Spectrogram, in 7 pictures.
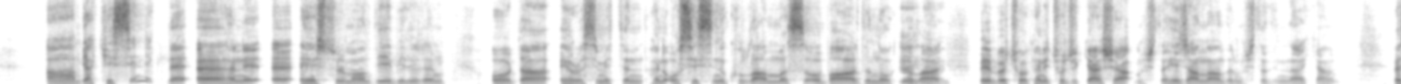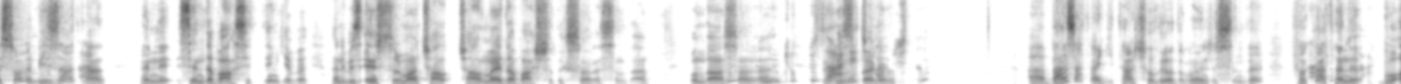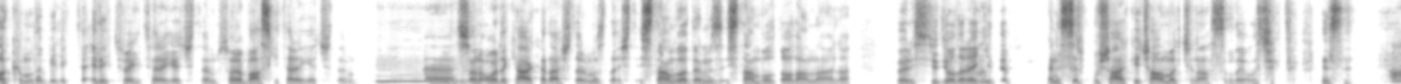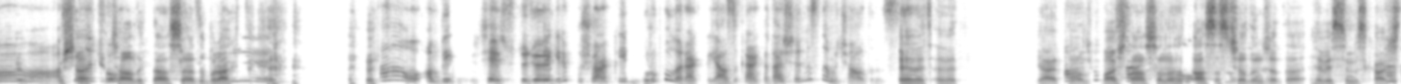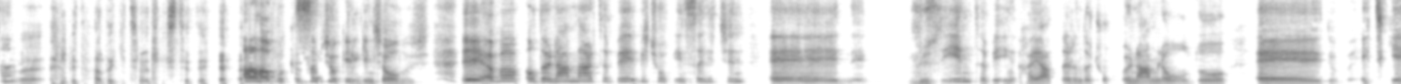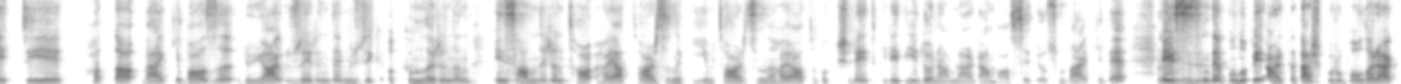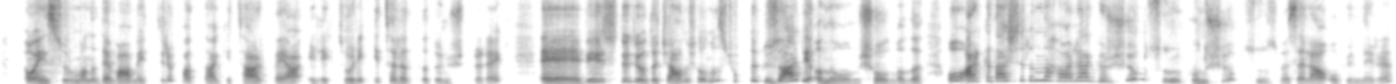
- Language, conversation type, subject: Turkish, podcast, Hangi şarkı seni bir yaz akşamına bağlar?
- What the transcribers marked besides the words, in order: tapping; drawn out: "Iıı"; unintelligible speech; laughing while speaking: "çıktık biz"; other background noise; unintelligible speech; chuckle; laughing while speaking: "Evet"; chuckle; laughing while speaking: "bir daha da gitmedik stüdyoya"; chuckle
